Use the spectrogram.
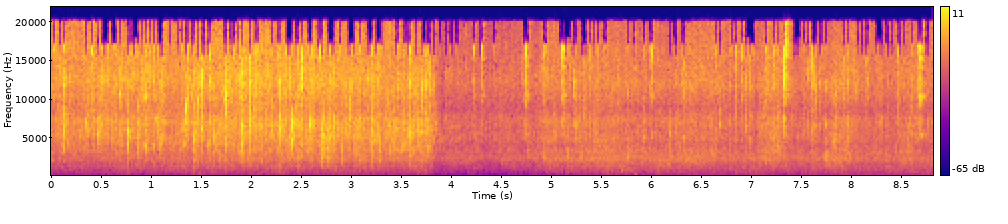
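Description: Mustard seeds, turmeric and mashed potato hit hot oil in a pan for Mumbai vada pav filling, a bright crackling sizzle at first that drops to a softer, steady frying hiss partway through.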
